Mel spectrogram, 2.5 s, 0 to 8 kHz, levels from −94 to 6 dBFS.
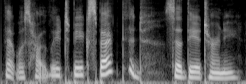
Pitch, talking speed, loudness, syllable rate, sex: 180 Hz, 220 wpm, -19 LUFS, 6.3 syllables/s, female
